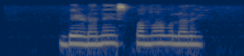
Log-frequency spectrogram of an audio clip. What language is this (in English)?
Pashto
